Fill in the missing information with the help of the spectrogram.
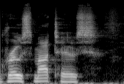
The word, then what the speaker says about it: Gross-Matos: I think the defensive line still is strong despite losing Etor Gross Matos.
